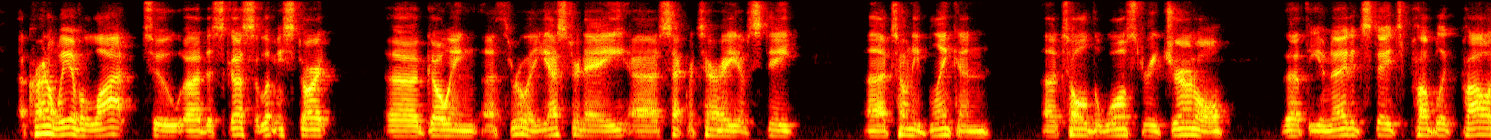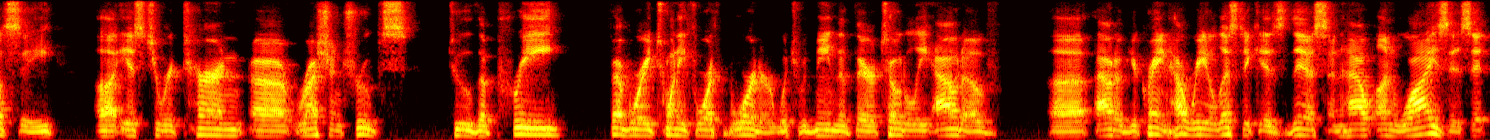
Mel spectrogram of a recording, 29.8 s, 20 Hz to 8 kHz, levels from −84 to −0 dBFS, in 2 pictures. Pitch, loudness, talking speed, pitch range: 115 Hz, -16 LUFS, 140 wpm, 110-120 Hz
